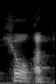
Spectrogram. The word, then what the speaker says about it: 氷菓: 氷菓子って書いて評価って読むんですけれども、あの、もうこの作品がね、めちゃくちゃ、めちゃくちゃ大好きなんですよ、僕は。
